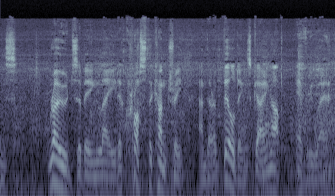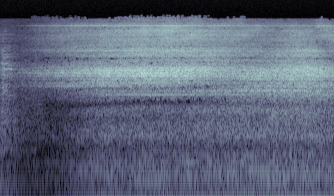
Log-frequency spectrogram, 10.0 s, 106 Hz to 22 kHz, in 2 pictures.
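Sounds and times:
speech: 0.1 - 5.3
low rumble: 5.0 - 10.0
jet engines roaring at the airport in Freetown: 5.4 - 10.0.

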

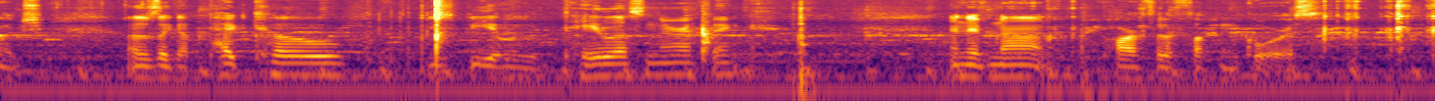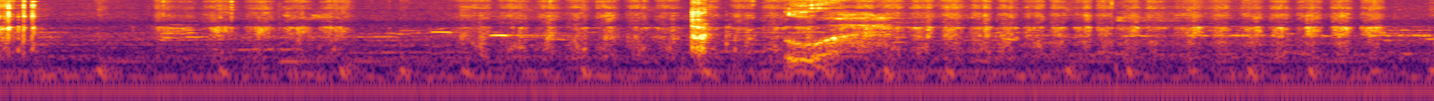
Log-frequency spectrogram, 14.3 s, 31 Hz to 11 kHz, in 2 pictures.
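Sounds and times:
speech: 0.1 - 4.0, 4.7 - 6.8
hand herb grinder breaking up cannabis bud: 8.0 - 14.2.

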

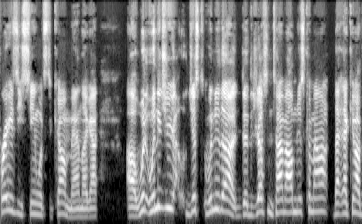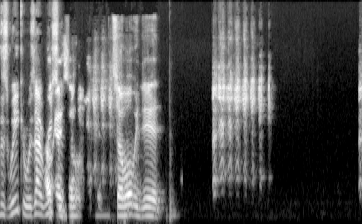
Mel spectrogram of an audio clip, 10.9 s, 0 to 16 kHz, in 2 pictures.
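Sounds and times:
speech: 0.0 - 8.7
phone ringtone of a goat bleat: 6.1 - 7.2, 8.6 - 9.5.

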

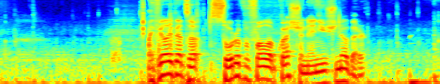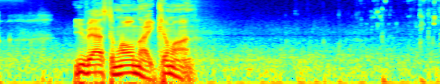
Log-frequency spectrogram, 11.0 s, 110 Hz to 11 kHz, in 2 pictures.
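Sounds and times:
speech: 1.4 - 4.8, 6.4 - 8.0
whiskey pouring from a bottle: 9.9 - 11.0.

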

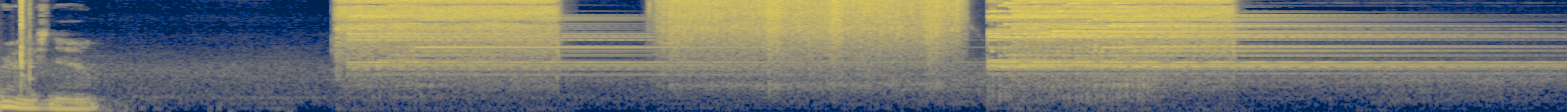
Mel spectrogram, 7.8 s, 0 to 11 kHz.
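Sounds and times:
speech: 0.2 - 0.6, 1.6 - 1.8
spray hissing: 1.7 - 6.2.

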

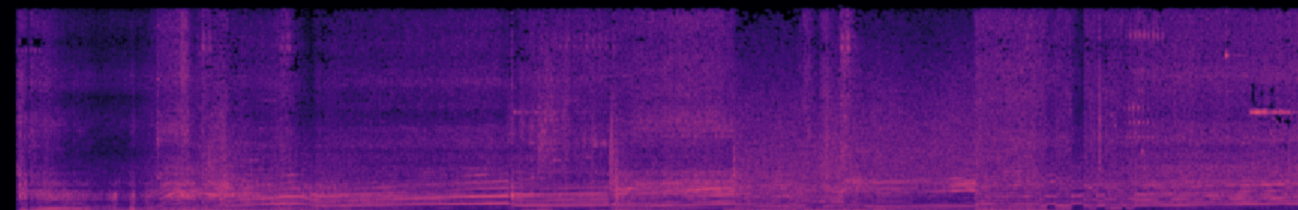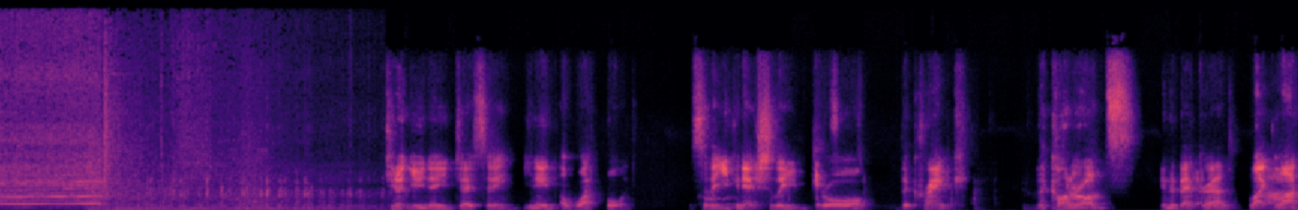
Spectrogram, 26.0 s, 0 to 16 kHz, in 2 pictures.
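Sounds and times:
Chevrolet Corvette Z06 engine screaming at high revs through gear pulls: 0.2 - 16.6
speech: 16.9 - 25.9.

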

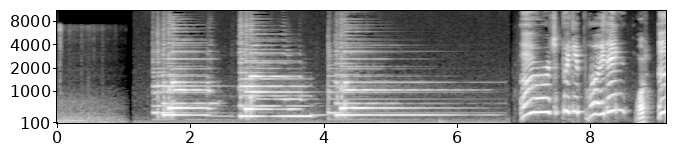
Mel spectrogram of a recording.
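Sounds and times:
sustained musical tone: 1.4 - 6.8
speech: 8.1 - 8.9.

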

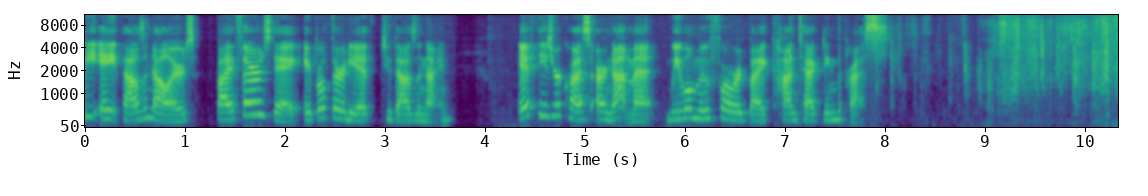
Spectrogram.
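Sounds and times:
speech: 0.0 - 3.7, 4.3 - 8.2
paper crinkling and rustling: 7.8 - 10.3.

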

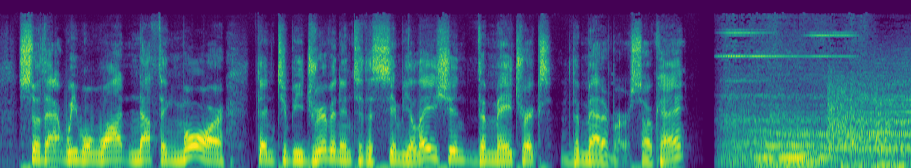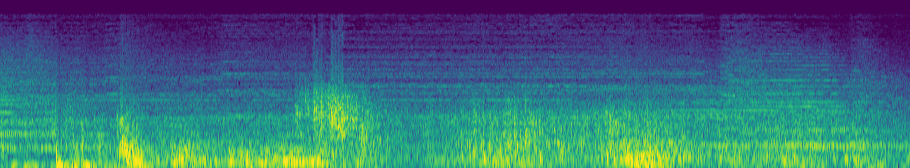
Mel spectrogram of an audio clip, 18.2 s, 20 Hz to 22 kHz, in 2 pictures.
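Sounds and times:
speech: 0.3 - 7.4
deep rumbling thunder from lightning: 7.6 - 18.2.

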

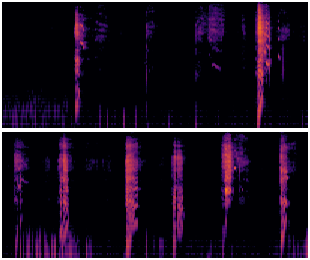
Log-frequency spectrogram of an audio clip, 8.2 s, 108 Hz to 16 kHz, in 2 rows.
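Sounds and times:
dog whiny squeal: 1.0 - 1.4, 2.7 - 5.1, 5.7 - 8.0.

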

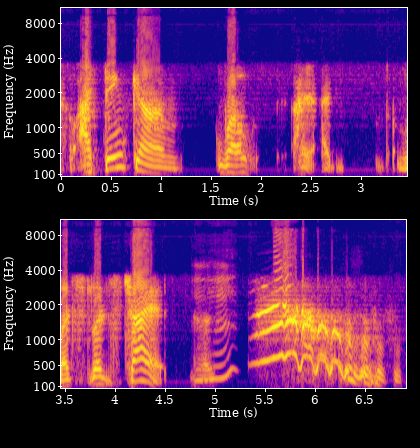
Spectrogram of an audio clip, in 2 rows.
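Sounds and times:
speech: 0.2 - 6.9
person imitating a horse whinny: 4.8 - 6.9.

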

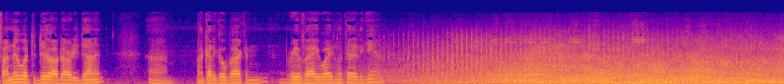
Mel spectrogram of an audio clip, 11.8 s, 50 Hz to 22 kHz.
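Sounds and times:
speech: 0.0 - 1.6, 2.2 - 6.3
helicopters and planes circling over the ballpark in Arlington: 4.9 - 11.7.

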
